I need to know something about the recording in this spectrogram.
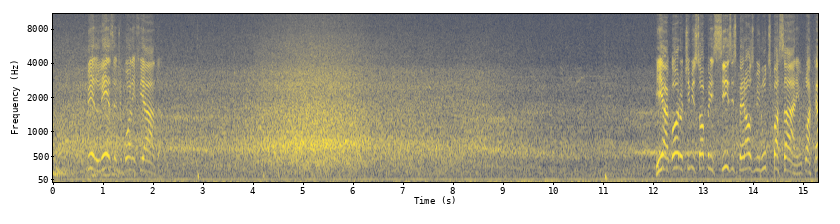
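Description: A large crowd murmurs and roars in a stadium, swelling and then settling.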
